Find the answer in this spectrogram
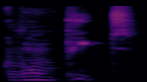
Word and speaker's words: Grand Pete: You pronounce it with a sort of faux French accent of Grand Pete.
